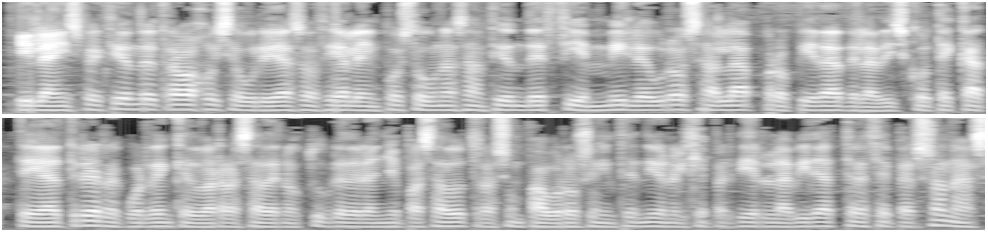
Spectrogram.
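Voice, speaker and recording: Brisk, low-voiced male radio newsreader. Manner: brisk, steady newsreader delivery. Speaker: news presenter. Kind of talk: regional radio news reading.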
